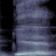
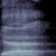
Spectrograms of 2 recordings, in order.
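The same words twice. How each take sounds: First: The vowel sounds like the one in 'bit'. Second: The vowel sounds like the one in 'bet'. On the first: This is a regional mispronunciation. The speaker calls it wrong. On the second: This is the standard pronunciation. The speaker calls it right.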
